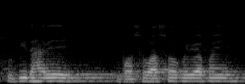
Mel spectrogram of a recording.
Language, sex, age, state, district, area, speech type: Odia, male, 30-45, Odisha, Boudh, rural, spontaneous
